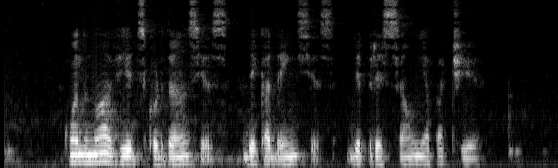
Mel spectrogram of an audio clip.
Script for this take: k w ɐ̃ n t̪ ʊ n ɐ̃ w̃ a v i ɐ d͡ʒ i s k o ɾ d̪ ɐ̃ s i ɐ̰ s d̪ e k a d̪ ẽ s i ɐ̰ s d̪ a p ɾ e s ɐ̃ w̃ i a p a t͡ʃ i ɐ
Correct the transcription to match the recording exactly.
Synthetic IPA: k w ɐ̃ n d̪ ʊ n ɐ̃ w̃ a v i ɐ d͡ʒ i s k o ɾ d̪ ɐ̃ s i ɐ̰ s d̪ e k a d̪ ẽ s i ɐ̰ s d̪ e p ɾ e s ɐ̃ w̃ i a p a t͡ʃ i ɐ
